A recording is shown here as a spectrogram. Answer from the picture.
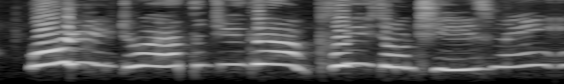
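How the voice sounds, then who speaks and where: Sounding female, a put-on character voice at an extremely high pitch goes along at a moderate pace. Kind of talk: coy, pleading.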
